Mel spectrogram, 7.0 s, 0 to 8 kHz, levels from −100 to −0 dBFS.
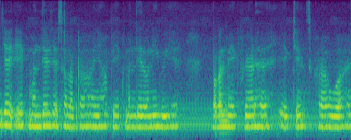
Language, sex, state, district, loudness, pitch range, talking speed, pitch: Hindi, female, Chandigarh, Chandigarh, -17 LUFS, 195-210 Hz, 205 wpm, 200 Hz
